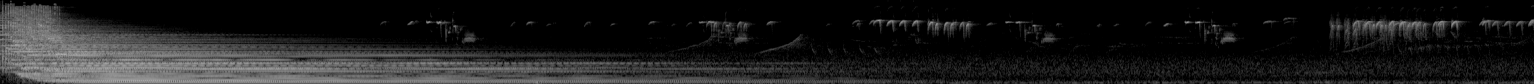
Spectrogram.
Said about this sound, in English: Black-capped chickadees. Five of them, moving in a small flock from tree to tree. They chatter to themselves quite energetically, as they forage for insects and seed.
